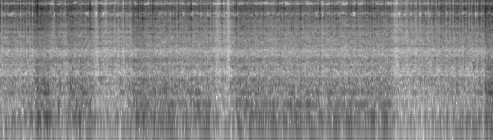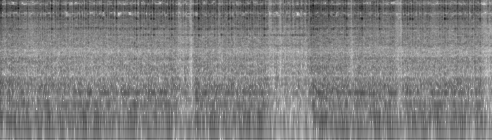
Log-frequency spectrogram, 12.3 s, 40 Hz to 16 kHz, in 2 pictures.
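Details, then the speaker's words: Homemade engine on 24-hour nonstop test: busy mechanical clatter with uneven lurch every second or two; limping run because the gear mount shifted, not from the piston. "mesinnya masih nyala cuman Suwaryo terpincang-pincang Joy tapi ini dari Gira bukan dari pistonnya"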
